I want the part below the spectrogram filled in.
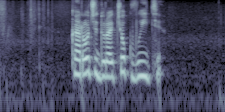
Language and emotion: Russian, angry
